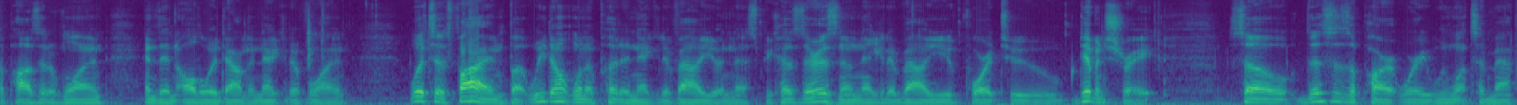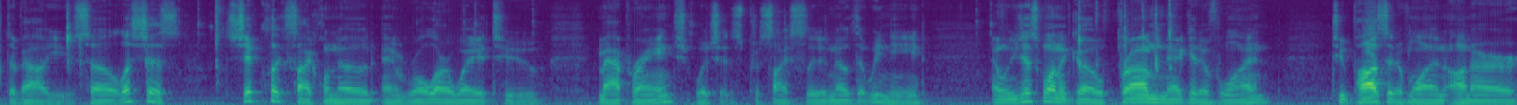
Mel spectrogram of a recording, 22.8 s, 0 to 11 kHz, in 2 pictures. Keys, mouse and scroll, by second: 2.8-5.7 middle drag, 5.7-10.3 drag, 11.9 q, 12.7 shift+click, 13.1 scroll up 1, 14.0 scroll up 1, 14.8 click, 14.8-18.7 drag, 19.5 KP_Subtract, 19.8 KP_1, 20.0 KP_Enter.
